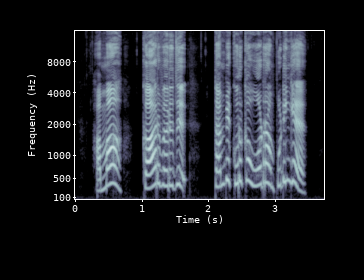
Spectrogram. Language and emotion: Tamil, fearful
